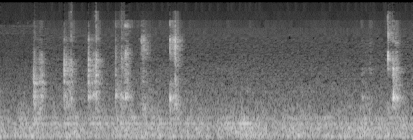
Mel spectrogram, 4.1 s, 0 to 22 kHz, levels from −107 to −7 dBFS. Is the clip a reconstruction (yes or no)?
no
